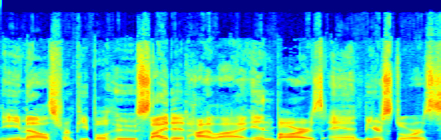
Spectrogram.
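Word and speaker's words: Jai Alai: down to Tampa Florida where I discovered the highi IPA yeah I really enjoyed that one it looks like J but it's pronounced hii yeah and that was from Cigar City Brewing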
